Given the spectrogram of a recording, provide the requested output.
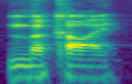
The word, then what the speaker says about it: McKay: Mackay, yeah, Mackay, Mackay. The Scottish way.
